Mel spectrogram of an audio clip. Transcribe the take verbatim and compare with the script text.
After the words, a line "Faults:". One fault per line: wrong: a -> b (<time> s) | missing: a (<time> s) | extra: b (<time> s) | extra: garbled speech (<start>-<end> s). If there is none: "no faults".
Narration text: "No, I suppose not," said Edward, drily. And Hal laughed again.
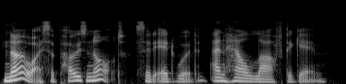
"No, I suppose not," said Edward. And Hal laughed again.
Faults:
missing: drily (2.0 s)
